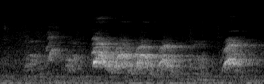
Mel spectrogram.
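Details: Female Kaninchen Dachshund puppy with a shaded-yellow coat, born June 2019, kept at a pet shop, gives a soft rising whimper, then a sustained tonal whine of about one second, and ends with a short yelp.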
